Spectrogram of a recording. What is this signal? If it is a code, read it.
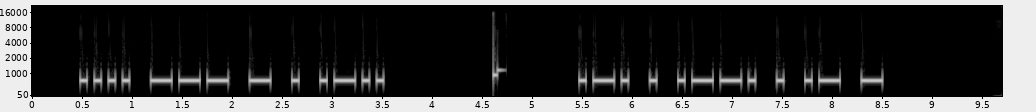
Morse code, heard as a keyed tone, about 17 wpm, 700 Hz. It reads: HOTEL REPEAT
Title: Sentences from Top 1600 Words - New Word Drill - 17wpm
